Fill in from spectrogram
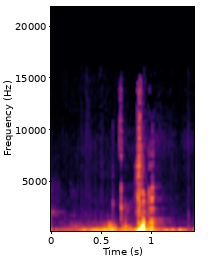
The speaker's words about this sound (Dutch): Ja, die hik is wel jammer dat je die nu hebt eh, ontwikkeld.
